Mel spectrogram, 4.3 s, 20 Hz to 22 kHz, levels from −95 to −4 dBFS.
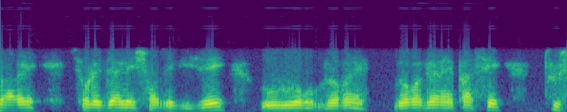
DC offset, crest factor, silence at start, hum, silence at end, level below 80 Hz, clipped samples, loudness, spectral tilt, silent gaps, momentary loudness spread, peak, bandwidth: under 0.1%; 14 dB; 0 s; none; 0 s; -66 dBFS; under 0.1%; -19 LUFS; -9 dB/octave; none; 7 LU; -4 dBFS; 3.9 kHz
